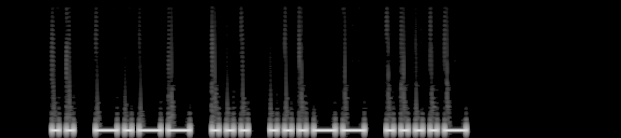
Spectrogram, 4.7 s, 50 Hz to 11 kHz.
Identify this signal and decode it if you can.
Morse code, heard as a keyed tone, about 22 wpm, 700 Hz. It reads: IYS34
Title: Code Groups - 5 Letter:Numbers - 22wpm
